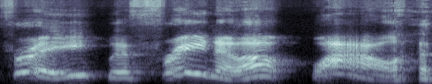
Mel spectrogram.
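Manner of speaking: mock very high, drawn-out, really loud outburst. Retelling what he said right near some people at the scoreboard, retelling a really loud remark. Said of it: "in a really loud voice".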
